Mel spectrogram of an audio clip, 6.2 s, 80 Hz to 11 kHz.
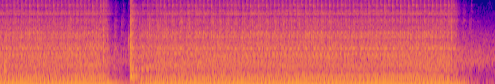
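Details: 1990 Sea-Doo GT with 587cc Rotax engine, bought as a non-runner, cranked on choke after a spray of starting fluid: steady fast starter churning about four pulses a second that never fires; cranks but won't start, so spark is checked next.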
